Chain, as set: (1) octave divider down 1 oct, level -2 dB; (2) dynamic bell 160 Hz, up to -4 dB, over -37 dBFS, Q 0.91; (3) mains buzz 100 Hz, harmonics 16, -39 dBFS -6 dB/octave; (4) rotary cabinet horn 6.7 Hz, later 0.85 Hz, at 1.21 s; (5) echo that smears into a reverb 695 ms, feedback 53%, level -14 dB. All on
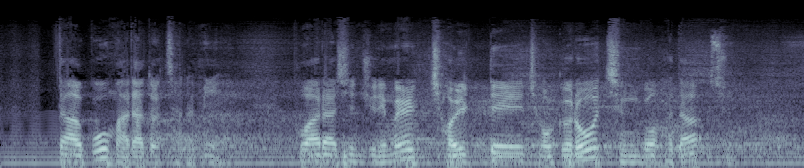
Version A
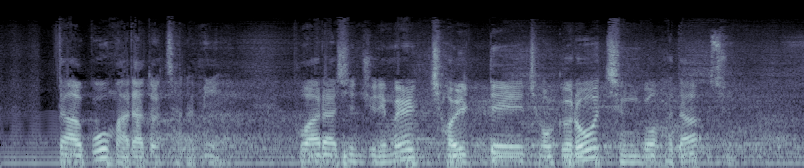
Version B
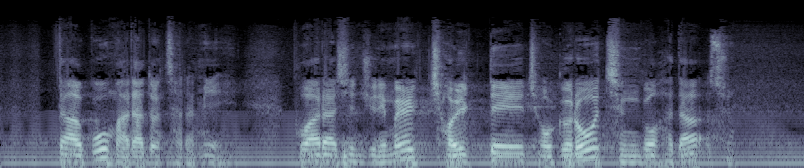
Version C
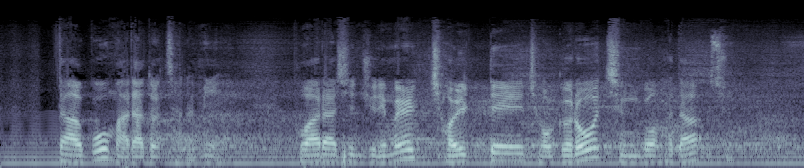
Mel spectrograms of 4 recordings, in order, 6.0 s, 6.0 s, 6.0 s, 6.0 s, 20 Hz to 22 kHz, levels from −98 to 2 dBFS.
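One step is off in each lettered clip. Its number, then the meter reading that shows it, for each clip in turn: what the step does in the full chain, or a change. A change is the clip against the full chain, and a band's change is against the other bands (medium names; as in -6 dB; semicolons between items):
2, 125 Hz band +2.5 dB; 5, echo-to-direct -12.5 dB to none; 1, 125 Hz band -3.0 dB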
